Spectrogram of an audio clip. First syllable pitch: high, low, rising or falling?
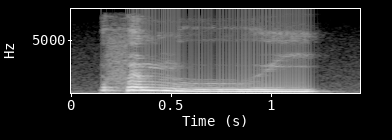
high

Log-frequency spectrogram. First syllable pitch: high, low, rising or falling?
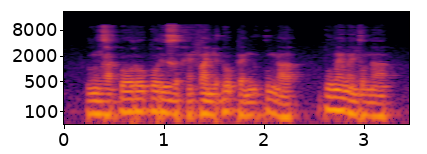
low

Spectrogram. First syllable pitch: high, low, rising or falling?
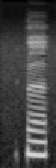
high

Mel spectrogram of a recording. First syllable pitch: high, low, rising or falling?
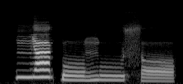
high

